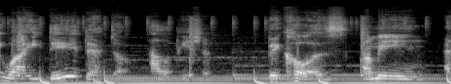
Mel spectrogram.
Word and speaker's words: alopecia: i can see why he did that though alopecia because i mean i said it right correct alopecia i think that's what she has but i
